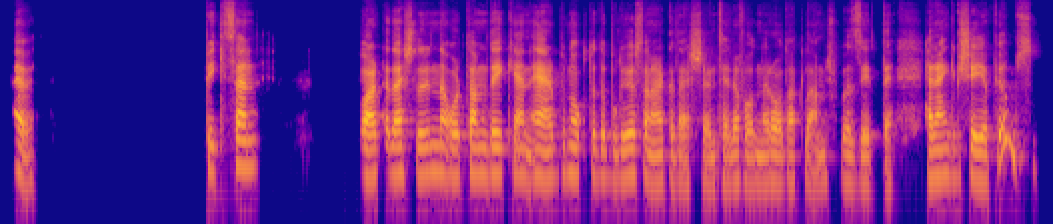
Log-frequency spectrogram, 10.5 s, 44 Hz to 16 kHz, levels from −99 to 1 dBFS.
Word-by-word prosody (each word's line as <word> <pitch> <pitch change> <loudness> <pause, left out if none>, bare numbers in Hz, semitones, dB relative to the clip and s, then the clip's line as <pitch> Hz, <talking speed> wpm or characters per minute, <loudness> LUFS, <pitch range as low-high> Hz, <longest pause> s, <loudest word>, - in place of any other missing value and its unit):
Evet. - - +4 1.7
Peki, 175 -3 -3
sen 200 -1 +5 1.0
bu - - +1
arkadaşlarınla 170 +1 +3
ortamdayken, 165 -1 +1
eğer 150 -1 +4
bu 175 - -13
noktada 160 -2 -4
buluyorsan 155 +1 -1
arkadaşlarını 130 -1 -4
telefonlara 135 0 -3
odaklanmış 135 +1 -7
vaziyette, 140 - -6 0.3
herhangi 155 +1 +3
bir 155 - -5
şey 145 - +4
yapıyor 145 - -1
musun? 255 - -9
160 Hz, 110 wpm, -22 LUFS, 145-170 Hz, 1.7 s, sen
